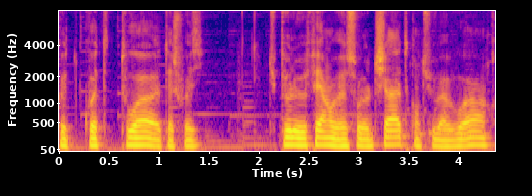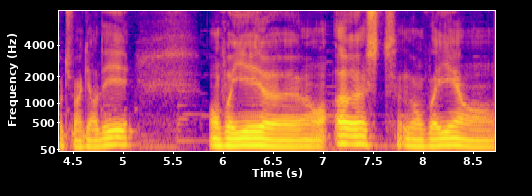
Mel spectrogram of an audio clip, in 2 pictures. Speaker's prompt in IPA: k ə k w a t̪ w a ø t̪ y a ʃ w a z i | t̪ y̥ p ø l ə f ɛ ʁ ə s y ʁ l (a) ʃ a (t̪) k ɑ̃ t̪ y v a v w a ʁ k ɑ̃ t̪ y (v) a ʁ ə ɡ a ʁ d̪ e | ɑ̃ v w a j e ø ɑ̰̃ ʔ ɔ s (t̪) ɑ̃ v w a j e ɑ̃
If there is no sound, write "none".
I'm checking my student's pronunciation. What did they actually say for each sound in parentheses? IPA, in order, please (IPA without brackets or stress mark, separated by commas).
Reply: ə, t̪, v, t̪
